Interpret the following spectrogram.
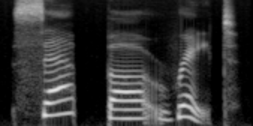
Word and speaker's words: separate: The word is s e p a r a t e. Textbook, separate. Real life, separate.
